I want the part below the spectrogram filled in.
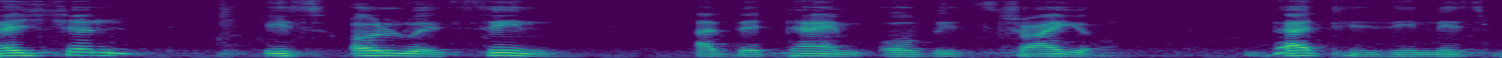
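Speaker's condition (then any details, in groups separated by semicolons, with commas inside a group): Neurological disease; affects speech and balance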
